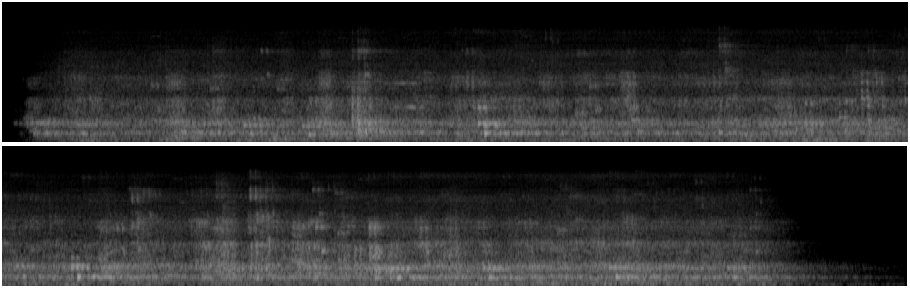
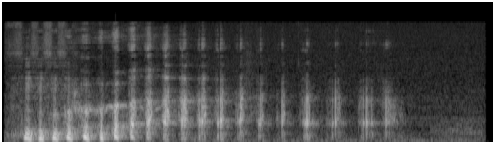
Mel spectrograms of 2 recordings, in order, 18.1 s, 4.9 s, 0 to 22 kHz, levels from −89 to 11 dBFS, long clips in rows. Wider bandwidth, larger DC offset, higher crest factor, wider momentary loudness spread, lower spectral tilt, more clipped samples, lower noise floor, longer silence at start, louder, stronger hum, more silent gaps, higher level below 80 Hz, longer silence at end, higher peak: about the same, 11.5 kHz vs 12.5 kHz; neither; about the same, 22 dB vs 22 dB; second, 10 LU vs 17 LU; about the same, -6 dB/octave vs -7 dB/octave; neither; first, -74 dBFS vs -50 dBFS; about the same, 0.2 s vs 0.1 s; second, -42 LUFS vs -21 LUFS; neither; neither; second, -64 dBFS vs -46 dBFS; second, 0.6 s vs 1 s; second, -20 dBFS vs 0 dBFS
